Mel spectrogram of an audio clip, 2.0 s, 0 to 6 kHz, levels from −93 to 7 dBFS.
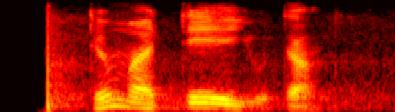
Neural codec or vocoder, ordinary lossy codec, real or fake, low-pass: none; Opus, 24 kbps; real; 5.4 kHz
